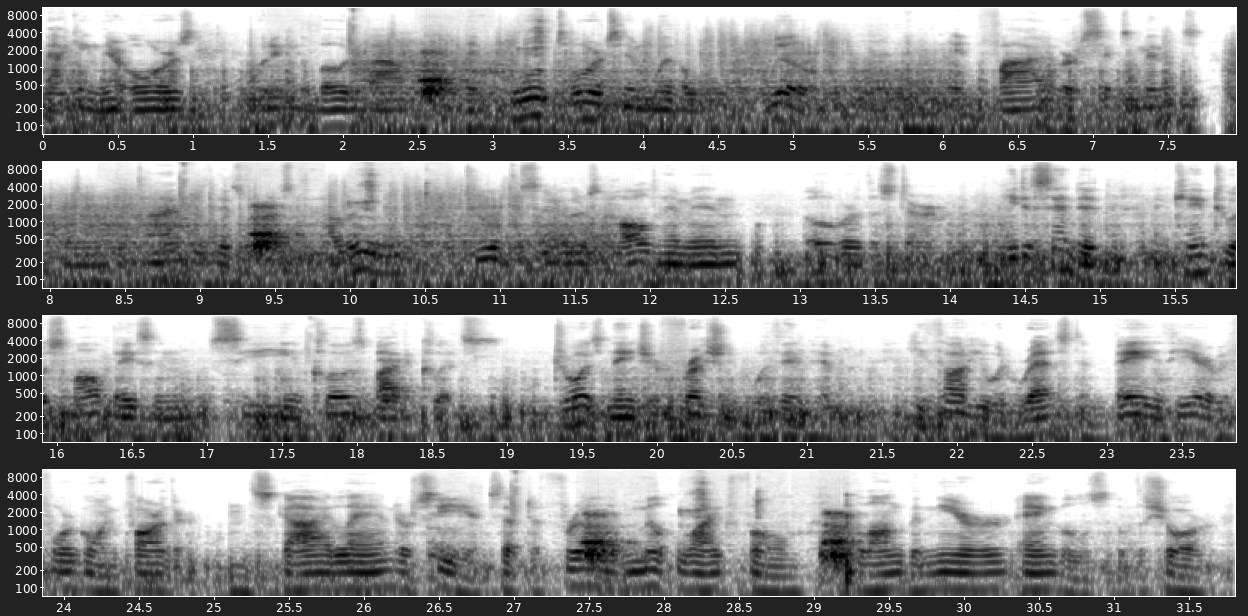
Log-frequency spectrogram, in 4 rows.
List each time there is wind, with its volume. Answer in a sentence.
The wind can be heard from 0.0 to 31.7 s, getting quieter.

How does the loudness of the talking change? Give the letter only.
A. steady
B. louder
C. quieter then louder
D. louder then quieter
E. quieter
A.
